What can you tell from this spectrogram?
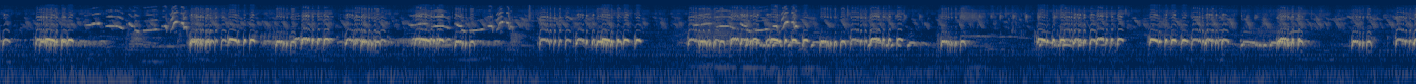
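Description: Several zebra doves (perkutut) cooing, their phrases of rapid, stuttering notes overlapping and repeating with short gaps between. Higher chirps come in twice, briefly.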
